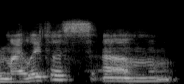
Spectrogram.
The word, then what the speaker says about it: Miletus: that time and then we have Miletus or my lettuce some people pronounce it it's the city of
